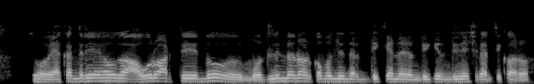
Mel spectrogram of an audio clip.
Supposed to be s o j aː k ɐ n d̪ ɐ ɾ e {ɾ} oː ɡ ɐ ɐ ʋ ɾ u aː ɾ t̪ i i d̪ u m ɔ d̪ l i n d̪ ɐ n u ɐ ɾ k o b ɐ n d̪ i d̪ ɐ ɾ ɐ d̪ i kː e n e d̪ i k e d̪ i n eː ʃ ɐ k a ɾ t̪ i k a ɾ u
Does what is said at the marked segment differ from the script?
yes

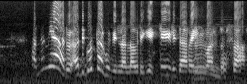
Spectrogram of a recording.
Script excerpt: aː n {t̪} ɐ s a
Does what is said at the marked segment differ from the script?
no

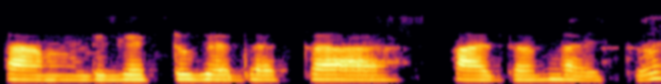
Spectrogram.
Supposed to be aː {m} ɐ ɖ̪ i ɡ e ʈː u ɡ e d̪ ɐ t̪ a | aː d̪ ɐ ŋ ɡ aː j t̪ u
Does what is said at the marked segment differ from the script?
no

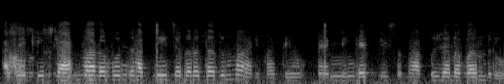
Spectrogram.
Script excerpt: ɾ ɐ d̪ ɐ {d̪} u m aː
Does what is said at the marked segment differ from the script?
no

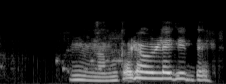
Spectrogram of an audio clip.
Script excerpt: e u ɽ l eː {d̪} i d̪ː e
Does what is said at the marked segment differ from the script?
no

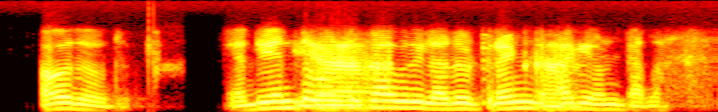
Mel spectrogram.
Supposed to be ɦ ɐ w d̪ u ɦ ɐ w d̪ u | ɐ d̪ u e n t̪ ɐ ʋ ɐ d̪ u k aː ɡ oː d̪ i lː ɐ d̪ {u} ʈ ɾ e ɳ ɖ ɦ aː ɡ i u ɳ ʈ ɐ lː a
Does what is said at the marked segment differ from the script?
no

